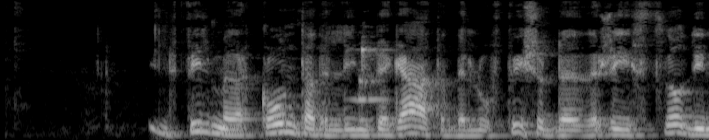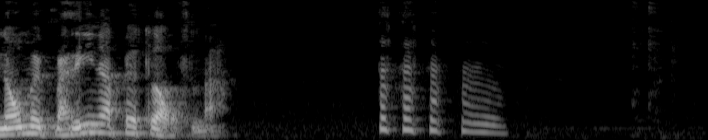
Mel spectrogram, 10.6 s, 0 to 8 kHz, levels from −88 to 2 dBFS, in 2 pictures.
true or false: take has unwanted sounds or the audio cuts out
true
